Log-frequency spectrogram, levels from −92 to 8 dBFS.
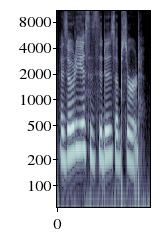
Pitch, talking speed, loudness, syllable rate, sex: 225 Hz, 190 wpm, -15 LUFS, 4.7 syllables/s, female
